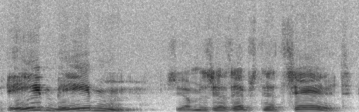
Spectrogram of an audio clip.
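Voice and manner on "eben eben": laut und gedehnt höhnend; triumphierend, langsam spotten; höhnisch. Acted. Spöttischer Streit mit dem General. (laut höhnend, langsam)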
